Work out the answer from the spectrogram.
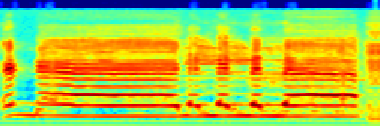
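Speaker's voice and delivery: high, drawn-out droning syllables; mock a shop lady stalling on one held high note; high singsong drone; imitated store lady. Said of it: "she'll be like".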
